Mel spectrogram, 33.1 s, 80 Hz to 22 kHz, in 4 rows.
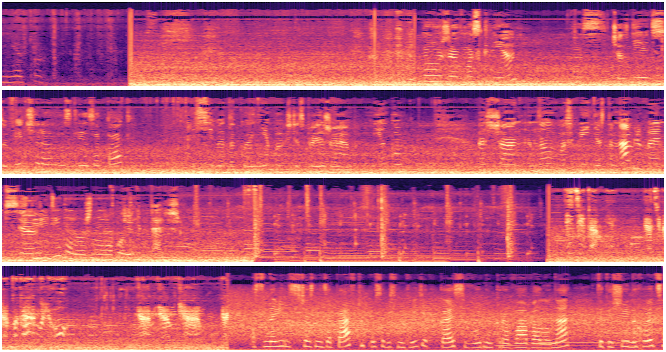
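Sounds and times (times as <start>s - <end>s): car driving low rumble: 1.5s - 19.7s, 23.4s - 33.0s
indistinct voices: 4.4s - 19.8s, 23.4s - 33.0s.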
